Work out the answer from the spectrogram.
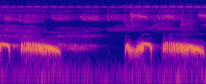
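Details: Spotted dove giving cooing calls used to lure and provoke rival doves: two phrases, each a quick wavering double note then a long steady low coo, separated by about a second of quiet.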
